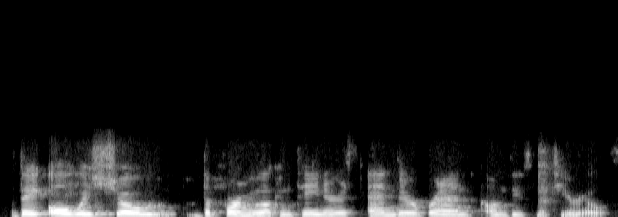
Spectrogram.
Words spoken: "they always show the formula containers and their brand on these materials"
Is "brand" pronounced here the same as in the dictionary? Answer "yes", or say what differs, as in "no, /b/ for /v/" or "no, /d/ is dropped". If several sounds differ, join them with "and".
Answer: yes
